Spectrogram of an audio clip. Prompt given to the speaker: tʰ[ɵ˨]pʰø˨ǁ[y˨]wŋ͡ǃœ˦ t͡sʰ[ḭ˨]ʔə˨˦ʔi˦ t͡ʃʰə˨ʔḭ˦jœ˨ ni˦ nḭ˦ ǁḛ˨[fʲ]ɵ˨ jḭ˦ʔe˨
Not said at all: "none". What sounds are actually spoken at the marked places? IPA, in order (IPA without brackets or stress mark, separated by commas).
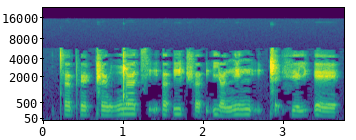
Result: œ˨, ø˨, ḭ˦, fʲ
